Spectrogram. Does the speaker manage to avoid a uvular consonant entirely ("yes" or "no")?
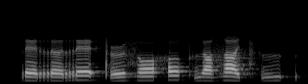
yes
